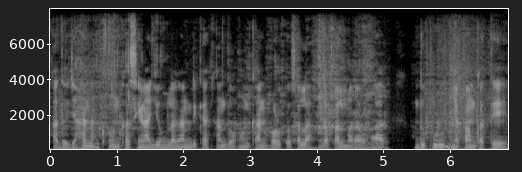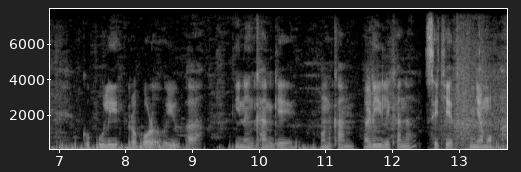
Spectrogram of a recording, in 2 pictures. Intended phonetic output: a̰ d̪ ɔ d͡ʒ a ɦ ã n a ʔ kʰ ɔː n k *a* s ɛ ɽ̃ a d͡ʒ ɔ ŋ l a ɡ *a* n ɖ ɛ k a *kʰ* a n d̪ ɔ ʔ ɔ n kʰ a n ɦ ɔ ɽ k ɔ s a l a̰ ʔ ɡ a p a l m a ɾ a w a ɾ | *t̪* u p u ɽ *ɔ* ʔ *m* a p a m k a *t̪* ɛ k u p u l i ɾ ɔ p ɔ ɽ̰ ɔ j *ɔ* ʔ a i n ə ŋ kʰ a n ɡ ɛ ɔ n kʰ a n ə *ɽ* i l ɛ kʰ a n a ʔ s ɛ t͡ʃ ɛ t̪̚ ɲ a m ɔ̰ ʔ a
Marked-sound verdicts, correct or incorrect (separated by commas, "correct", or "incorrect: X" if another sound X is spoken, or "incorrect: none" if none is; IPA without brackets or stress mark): correct, correct, correct, incorrect: d̪, incorrect: u, incorrect: ɲ, correct, incorrect: u, correct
